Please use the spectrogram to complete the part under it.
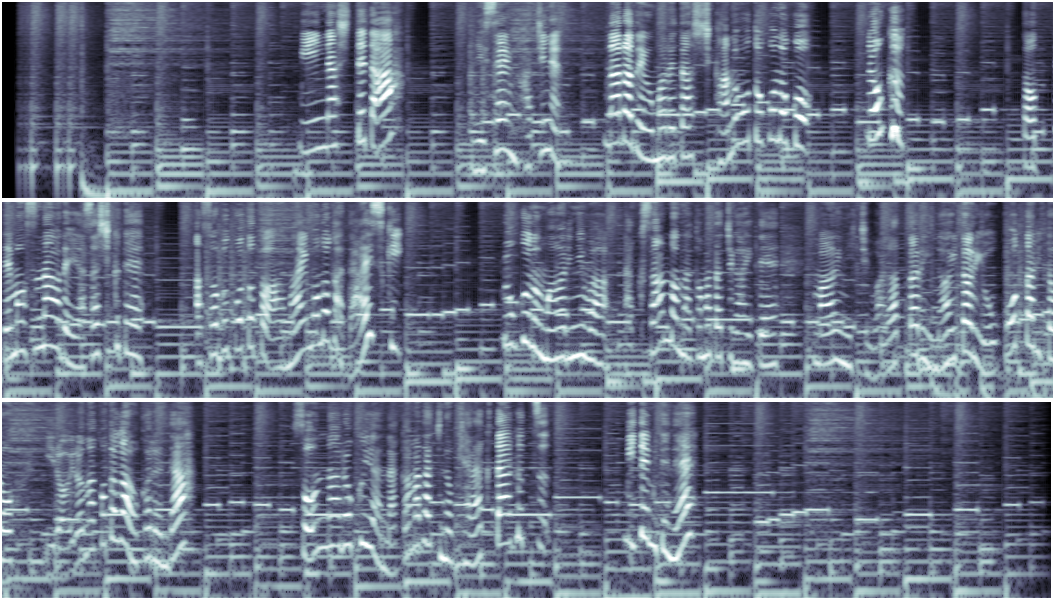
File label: japanese animation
